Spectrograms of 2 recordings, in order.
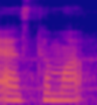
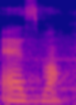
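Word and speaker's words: asthma: और ये है एस्थमा, इसकी करेक्ट प्रोनाउंसिएशन है एज़मा।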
